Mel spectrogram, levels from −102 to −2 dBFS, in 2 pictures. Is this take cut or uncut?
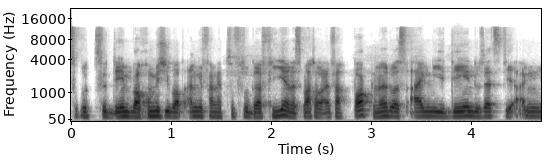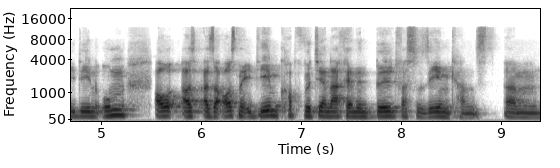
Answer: cut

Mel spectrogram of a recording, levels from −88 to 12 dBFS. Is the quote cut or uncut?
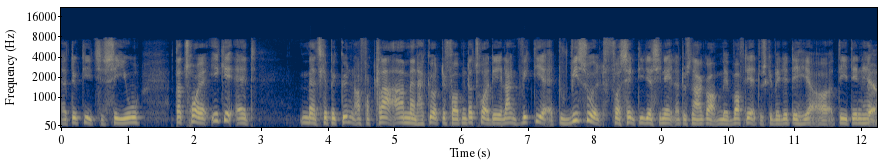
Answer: cut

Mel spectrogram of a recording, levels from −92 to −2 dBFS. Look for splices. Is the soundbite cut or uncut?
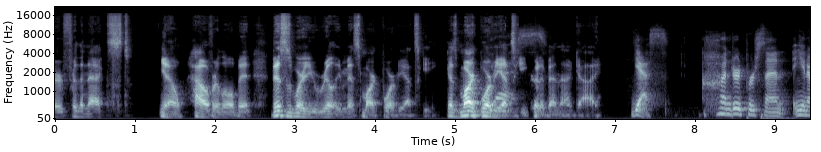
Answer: uncut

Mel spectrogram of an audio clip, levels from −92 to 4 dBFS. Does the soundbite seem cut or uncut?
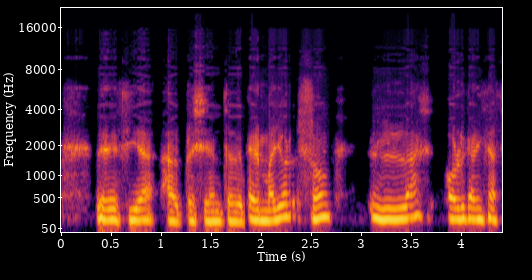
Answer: cut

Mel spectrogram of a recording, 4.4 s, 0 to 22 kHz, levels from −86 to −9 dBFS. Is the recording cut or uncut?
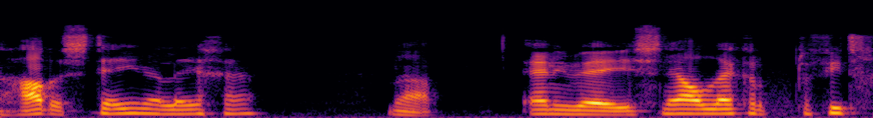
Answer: uncut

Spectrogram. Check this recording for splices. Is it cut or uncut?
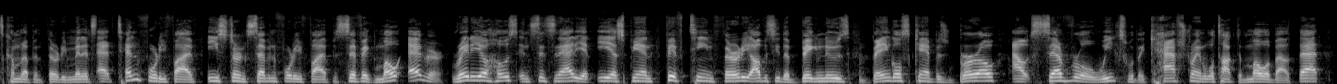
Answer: cut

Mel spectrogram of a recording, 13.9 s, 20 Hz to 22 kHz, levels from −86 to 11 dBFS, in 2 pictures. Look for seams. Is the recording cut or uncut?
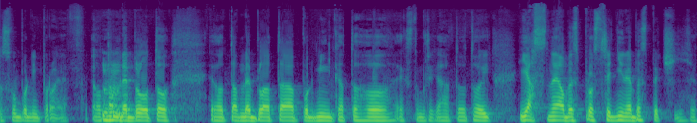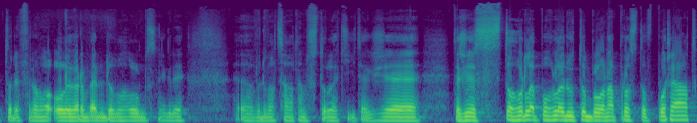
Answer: uncut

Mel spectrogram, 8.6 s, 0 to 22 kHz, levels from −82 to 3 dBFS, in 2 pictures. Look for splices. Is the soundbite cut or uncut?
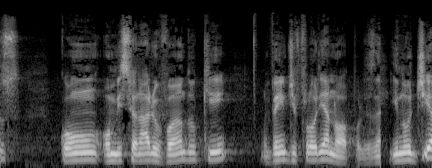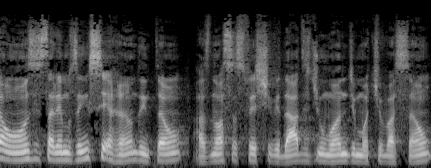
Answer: cut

